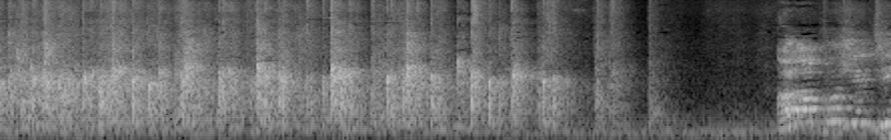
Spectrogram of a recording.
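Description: A church congregation claps and cheers in praise, a dense burst of applause that carries loudly for several seconds, thins out into near quiet, then swells again briefly at the end.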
